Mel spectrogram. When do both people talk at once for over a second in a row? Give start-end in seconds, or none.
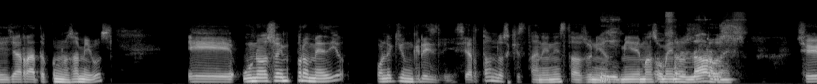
6.0-7.5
